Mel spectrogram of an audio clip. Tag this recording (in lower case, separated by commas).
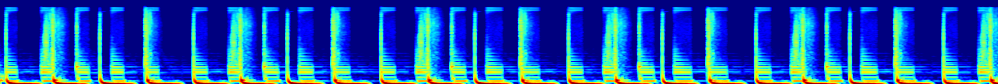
music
